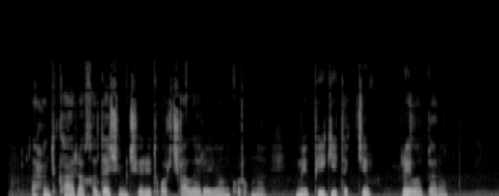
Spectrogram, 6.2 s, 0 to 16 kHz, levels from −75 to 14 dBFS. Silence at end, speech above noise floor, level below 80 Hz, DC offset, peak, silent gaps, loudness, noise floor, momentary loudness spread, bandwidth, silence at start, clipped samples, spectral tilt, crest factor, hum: 0.65 s; 26 dB; -68 dBFS; under 0.1%; -6 dBFS; none; -23 LUFS; -48 dBFS; 10 LU; 10.5 kHz; 0.4 s; under 0.1%; -5.5 dB/octave; 18 dB; none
